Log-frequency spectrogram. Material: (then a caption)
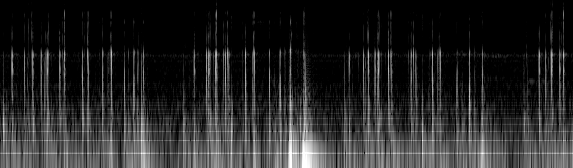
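Rubber. A thin stick taps and rubs across a hollow, air-filled green rubber/PVC spiky balance cushion covered in nubs. Quick irregular patters of light taps with bright clicking edges sit over a dull, low, hollow thump, mixed with soft scratchy rubbing. The taps die away almost instantly.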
